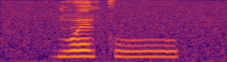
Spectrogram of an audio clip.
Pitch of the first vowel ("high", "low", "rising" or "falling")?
high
